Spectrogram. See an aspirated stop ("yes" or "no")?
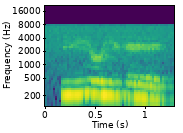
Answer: no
